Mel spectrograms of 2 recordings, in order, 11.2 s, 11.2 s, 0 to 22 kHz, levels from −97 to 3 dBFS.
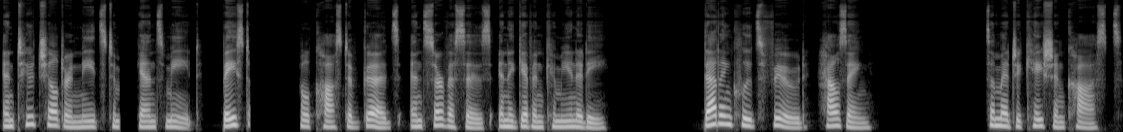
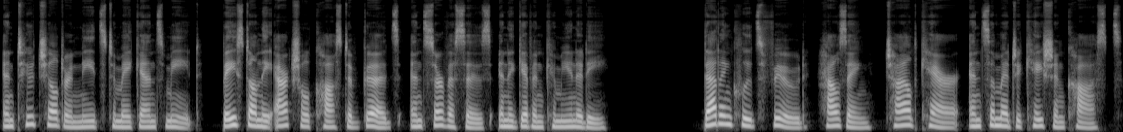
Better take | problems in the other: second | audio cutting out; at 1 s, at 2.5 s for 0.5 s and at 9 s for 1 s

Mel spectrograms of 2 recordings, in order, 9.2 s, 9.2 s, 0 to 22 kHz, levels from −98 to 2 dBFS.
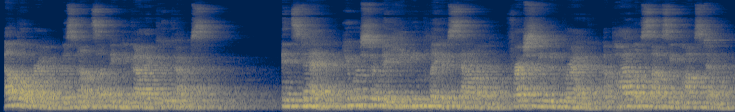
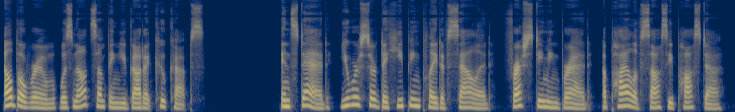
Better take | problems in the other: second | off-mic speech; far // room echo; strong; dies away in 2.2 s

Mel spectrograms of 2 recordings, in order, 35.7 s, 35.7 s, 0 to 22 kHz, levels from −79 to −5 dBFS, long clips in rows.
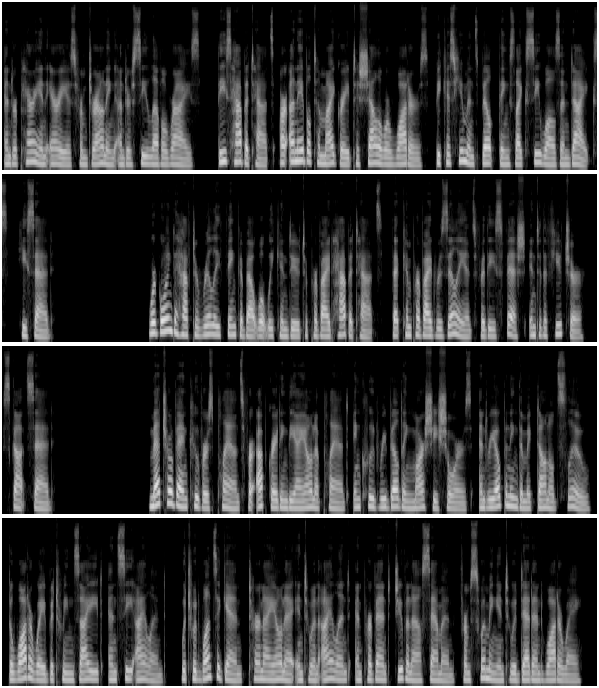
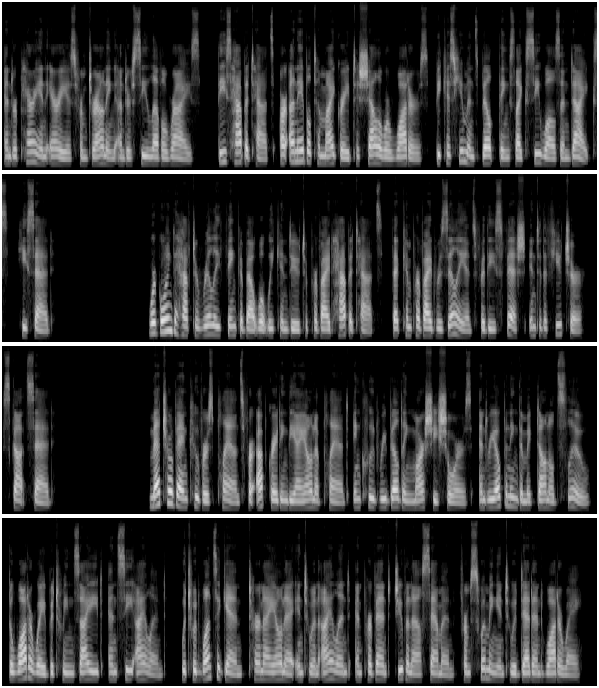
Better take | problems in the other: first | thin; very; fading below 300 Hz

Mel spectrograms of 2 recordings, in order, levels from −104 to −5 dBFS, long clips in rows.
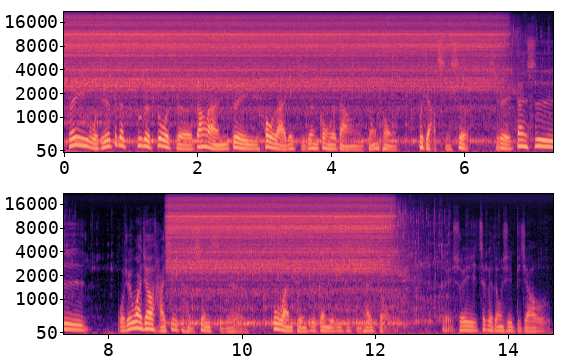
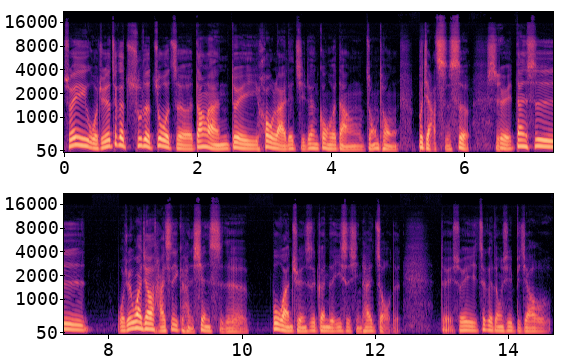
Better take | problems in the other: second | household noises; very loud; throughout; 2 dB above the speech

